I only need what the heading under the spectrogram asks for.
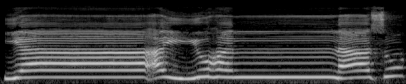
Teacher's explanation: ناسو میں الف مدہ بھی آ رہا ہے اس لیے نون مشدد کے بعد الف مدہ آ رہا ہے تو ہم اس کو ایک الف کی مقدار کھینچ کر پڑھیں گے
